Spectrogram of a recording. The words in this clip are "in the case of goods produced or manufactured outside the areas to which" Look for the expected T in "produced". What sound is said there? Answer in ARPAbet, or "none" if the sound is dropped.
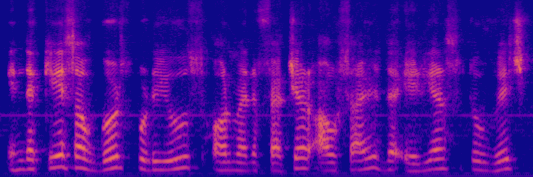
none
